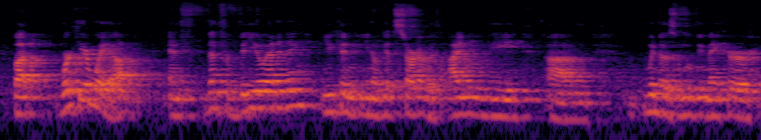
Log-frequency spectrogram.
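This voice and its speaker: Amid light background noise and audible room echo, a man talks with ordinary pitch variation. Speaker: conference speaker, online entrepreneur and YouTuber. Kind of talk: conference talk. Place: stage.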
